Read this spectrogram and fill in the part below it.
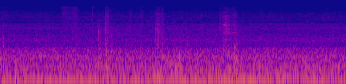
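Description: A windshield wiper swipes across the glass.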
